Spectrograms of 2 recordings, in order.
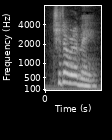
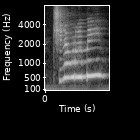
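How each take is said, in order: First: Said in the usual way. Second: High and loud appeal to viewers; loud emphatic question. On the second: Real, not acted. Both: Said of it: "repeats it".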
